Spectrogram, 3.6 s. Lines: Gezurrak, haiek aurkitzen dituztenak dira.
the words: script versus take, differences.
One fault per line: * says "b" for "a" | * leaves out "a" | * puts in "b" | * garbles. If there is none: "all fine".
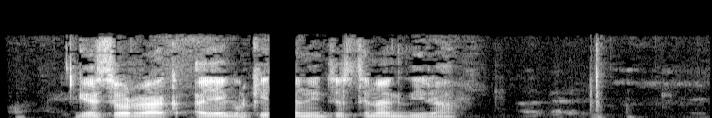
all fine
